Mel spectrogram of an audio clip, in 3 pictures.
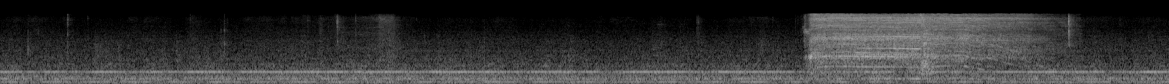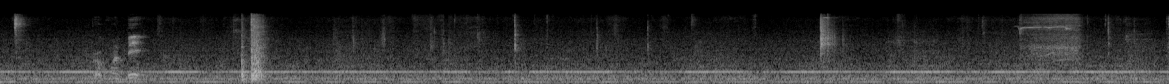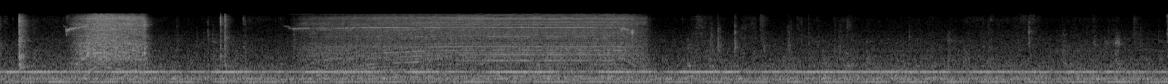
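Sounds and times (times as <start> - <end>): steady hum: 0.0 - 35.0
power drill running: 8.0 - 10.8, 21.8 - 22.6, 24.0 - 25.0, 26.2 - 29.9.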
